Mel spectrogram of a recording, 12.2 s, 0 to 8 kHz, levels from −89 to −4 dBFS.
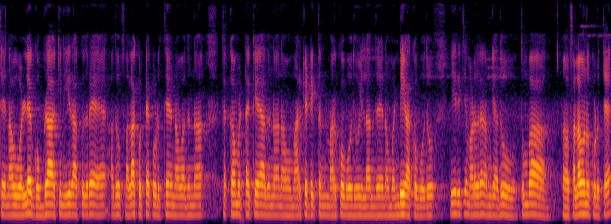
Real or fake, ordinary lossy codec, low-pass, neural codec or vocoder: real; none; none; none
